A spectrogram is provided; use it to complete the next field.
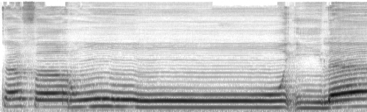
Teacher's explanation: Ini dinamakan mad munfasil, maka harus dibaca panjang selama 4 atau 5 harokat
